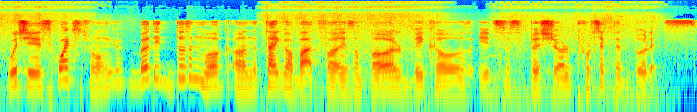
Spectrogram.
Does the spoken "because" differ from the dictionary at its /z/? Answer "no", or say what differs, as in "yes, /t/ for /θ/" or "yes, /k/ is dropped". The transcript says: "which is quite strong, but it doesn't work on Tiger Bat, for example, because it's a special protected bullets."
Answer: no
